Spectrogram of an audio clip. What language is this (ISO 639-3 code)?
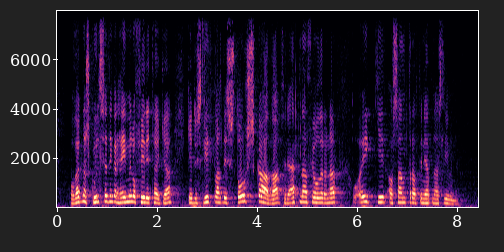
isl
